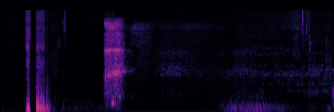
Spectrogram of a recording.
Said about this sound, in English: Sorry, just burped.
